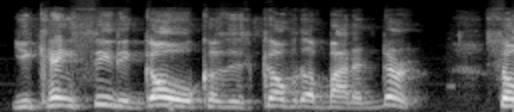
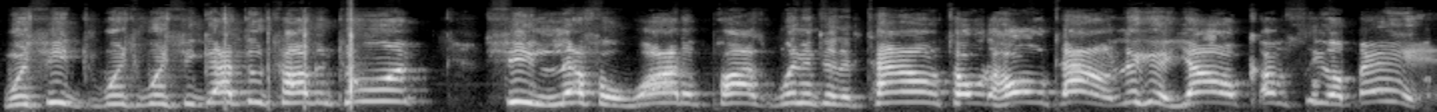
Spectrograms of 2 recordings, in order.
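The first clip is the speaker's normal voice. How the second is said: excited storytelling; 7 semitones higher than usual. Real, not acted.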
